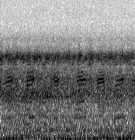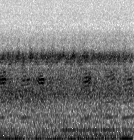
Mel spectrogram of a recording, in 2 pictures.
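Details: Frogs fill the dark at the Deokso IC expressway interchange at dawn during the rainy season, with light fog and little traffic. A dense, steady chorus of overlapping croaks blurs into a continuous droning wash over a low road rumble.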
